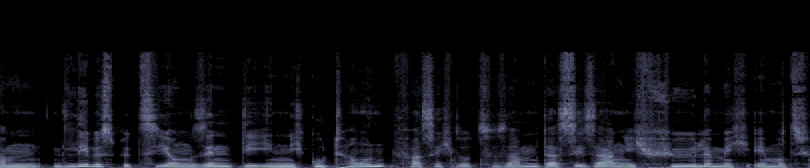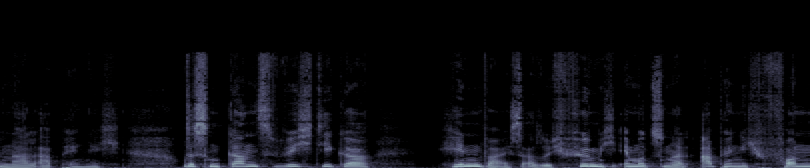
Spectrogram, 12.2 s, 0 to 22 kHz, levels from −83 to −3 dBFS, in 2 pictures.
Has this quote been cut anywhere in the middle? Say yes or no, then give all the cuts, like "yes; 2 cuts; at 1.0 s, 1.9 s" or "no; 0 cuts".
yes; 3 cuts; at 3.4 s, 7.5 s, 7.8 s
